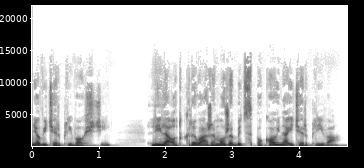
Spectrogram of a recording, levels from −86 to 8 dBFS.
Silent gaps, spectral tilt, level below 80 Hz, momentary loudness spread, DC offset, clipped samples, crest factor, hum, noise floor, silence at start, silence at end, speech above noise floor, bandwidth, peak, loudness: none; -6.5 dB/octave; -60 dBFS; 11 LU; under 0.1%; under 0.1%; 14 dB; none; -62 dBFS; 0 s; 0.15 s; 45 dB; 13.5 kHz; -2 dBFS; -17 LUFS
